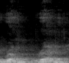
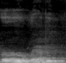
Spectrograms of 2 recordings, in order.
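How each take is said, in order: First: The letter sound is a short 'ruh'. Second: The letter sound is a drawn-out 'er'. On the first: The speaker calls it right. "We hear rough rabbit" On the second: The speaker calls it wrong. "do we hear er rabbit? No"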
